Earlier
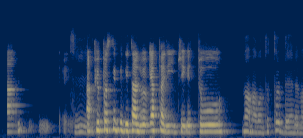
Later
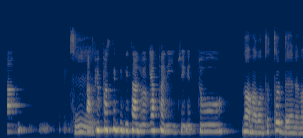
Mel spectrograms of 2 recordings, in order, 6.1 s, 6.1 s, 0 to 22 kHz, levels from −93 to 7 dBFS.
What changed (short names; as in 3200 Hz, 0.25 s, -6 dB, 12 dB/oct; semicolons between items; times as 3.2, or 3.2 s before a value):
first voice: add double band-pass 510 Hz, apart 2 oct; master: add high shelf 2500 Hz +11 dB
